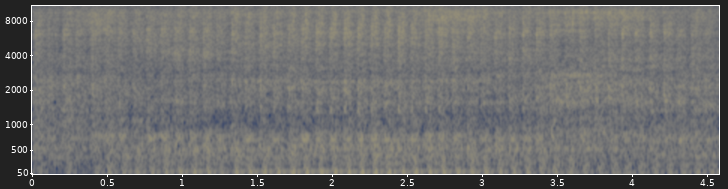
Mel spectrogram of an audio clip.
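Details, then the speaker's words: Kawasaki KLT185 three-wheeler pulled from a snowbank after long sitting, first start: steady even single-cylinder putter about 3.5 beats a second, no misses or rattles; idling cleanly. "wow man that is crazy let her sit here and idle for a little bit that's just fantastic"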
